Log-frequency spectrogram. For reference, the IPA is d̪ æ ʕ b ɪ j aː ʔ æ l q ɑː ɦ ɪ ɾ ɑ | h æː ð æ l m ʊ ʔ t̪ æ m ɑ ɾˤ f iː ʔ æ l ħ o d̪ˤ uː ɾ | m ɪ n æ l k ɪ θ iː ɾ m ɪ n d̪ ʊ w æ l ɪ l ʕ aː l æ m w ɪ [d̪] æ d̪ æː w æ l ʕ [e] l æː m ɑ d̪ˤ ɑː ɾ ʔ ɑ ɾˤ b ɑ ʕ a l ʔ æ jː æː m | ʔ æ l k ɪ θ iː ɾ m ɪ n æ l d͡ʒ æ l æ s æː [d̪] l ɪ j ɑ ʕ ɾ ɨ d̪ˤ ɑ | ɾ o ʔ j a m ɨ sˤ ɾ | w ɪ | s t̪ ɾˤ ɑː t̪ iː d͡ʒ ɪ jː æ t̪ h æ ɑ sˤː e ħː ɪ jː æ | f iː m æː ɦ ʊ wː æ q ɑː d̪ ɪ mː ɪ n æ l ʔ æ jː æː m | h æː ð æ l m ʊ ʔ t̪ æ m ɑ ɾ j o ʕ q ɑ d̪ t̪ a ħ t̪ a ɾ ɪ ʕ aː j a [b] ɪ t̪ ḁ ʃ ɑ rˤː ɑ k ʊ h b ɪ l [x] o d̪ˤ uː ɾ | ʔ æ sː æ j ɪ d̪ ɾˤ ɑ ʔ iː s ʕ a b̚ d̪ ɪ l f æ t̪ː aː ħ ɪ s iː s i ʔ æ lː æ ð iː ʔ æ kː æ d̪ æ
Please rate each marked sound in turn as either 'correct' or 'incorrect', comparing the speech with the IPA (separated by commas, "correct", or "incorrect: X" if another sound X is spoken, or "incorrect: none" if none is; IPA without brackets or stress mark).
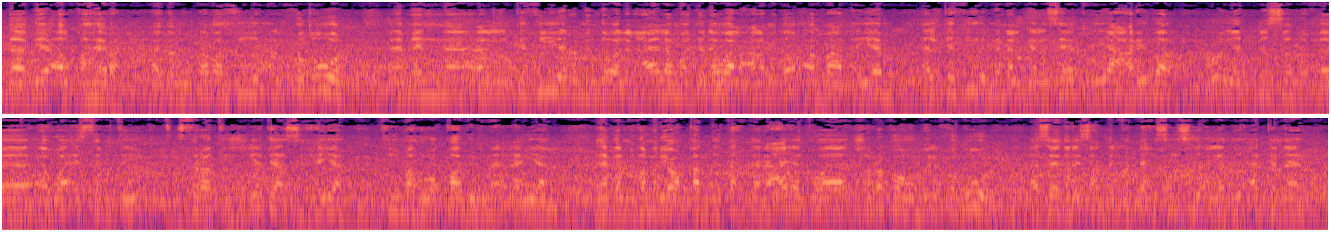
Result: incorrect: t̪, incorrect: a, incorrect: t̪, incorrect: w, incorrect: ħ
